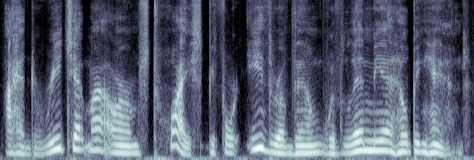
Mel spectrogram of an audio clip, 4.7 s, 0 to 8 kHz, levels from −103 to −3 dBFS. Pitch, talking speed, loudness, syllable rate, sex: 155 Hz, 225 wpm, -17 LUFS, 5.2 syllables/s, male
